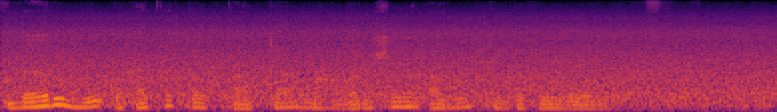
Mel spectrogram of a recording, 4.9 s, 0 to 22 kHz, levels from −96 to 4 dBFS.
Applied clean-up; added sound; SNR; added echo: none; Stream / Liquid; 0 dB; none.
